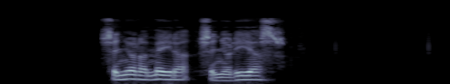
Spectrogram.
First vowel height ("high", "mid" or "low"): mid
